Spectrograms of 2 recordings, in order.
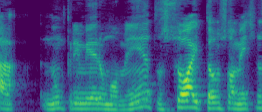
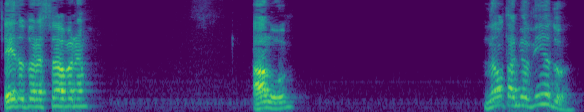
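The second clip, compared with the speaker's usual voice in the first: raised, higher calls into a dead line; to someone hard of hearing; 3 semitones higher than usual. Real, not acted. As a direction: call out to check she's still there. Call drops, guest can't hear.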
